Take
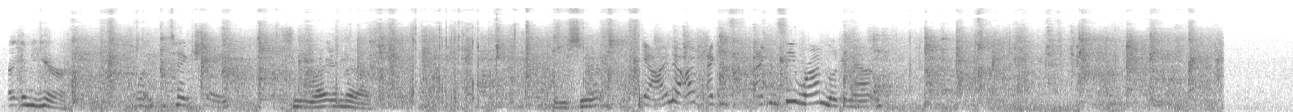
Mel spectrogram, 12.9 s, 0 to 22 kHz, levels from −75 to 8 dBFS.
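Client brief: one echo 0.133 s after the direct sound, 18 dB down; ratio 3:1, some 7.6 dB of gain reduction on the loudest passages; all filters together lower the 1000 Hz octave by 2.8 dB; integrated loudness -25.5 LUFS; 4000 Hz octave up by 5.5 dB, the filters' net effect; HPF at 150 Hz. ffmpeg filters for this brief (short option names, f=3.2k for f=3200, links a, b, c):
-af "highpass=150,equalizer=f=1k:t=o:g=-4,equalizer=f=4k:t=o:g=7,acompressor=threshold=-30dB:ratio=3,aecho=1:1:133:0.126,volume=5dB"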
